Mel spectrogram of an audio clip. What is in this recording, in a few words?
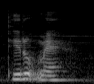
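Santali, female, silent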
